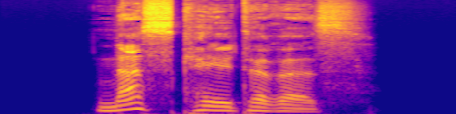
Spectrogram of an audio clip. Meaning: strong/mixed nominative/accusative neuter singular comparative degree of nasskalt
- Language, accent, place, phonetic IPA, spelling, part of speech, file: German, Germany, Berlin, [ˈnasˌkɛltəʁəs], nasskälteres, adjective, De-nasskälteres.ogg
